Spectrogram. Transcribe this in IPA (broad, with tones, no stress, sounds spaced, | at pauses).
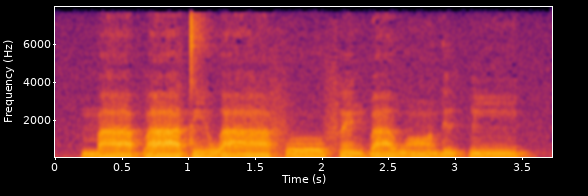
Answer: m aː˨ b aː˦ t ĩ˦ w aː˨ f oː˨ f ɛ̃˦ ɡ͡b a˨ w ɔ̃˦˨ ɗ ɨ˨˦ k͡p ĩ˧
